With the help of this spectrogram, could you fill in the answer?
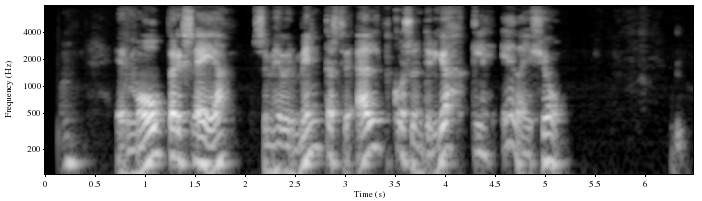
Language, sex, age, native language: Icelandic, male, 40-49, Icelandic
